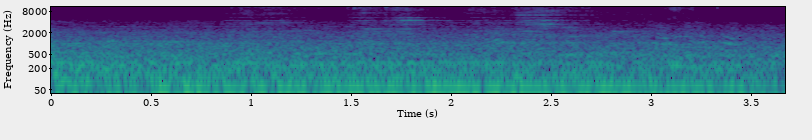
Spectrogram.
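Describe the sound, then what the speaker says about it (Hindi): The Duronto Express pulls out of a station bound for Bengaluru as a dense, steady rumble of rolling railcars, with faint squeals and clinks from the wheels above it. "ये दुरंतो निकली बेंगलोर के लिए एक लंबे सफ़र पे।"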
